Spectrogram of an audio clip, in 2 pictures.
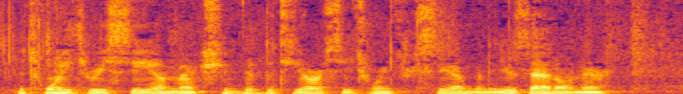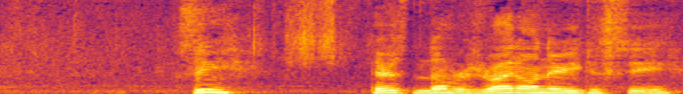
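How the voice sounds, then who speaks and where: A man's voice: mid-range voice, moderate pace, pauses often, darkish tone. A man presenting a casual, unscripted hobby show-and-tell in a rambling, repetitive way. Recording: noticeable background noise.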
